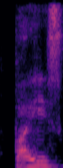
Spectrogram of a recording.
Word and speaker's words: país: Okay, país, country. País. No, we pronounce both of them separately. País.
